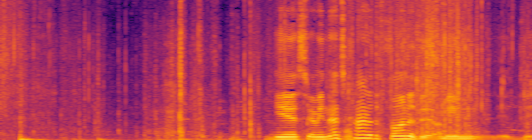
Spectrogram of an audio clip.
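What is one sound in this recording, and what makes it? Cardboard packaging rustles and taps as a box is handled and opened.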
